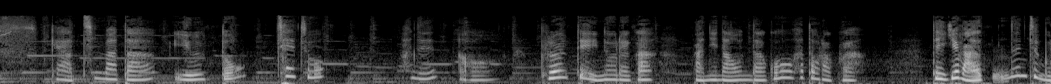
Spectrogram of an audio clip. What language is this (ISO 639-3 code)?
kor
